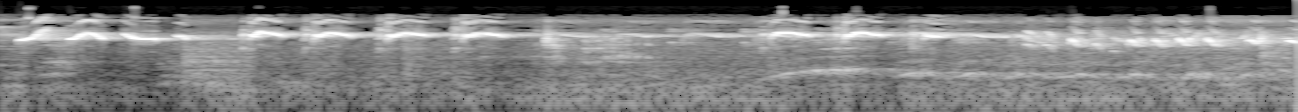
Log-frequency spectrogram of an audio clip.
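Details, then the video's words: Male hwamei singing without break, used as a song tutor: repeated sharp whistled notes about three per second, a low drawn note beneath, ending in a fast chattering trill. "wambi gacor berkicau tanpa henti cocok buat masteran"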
